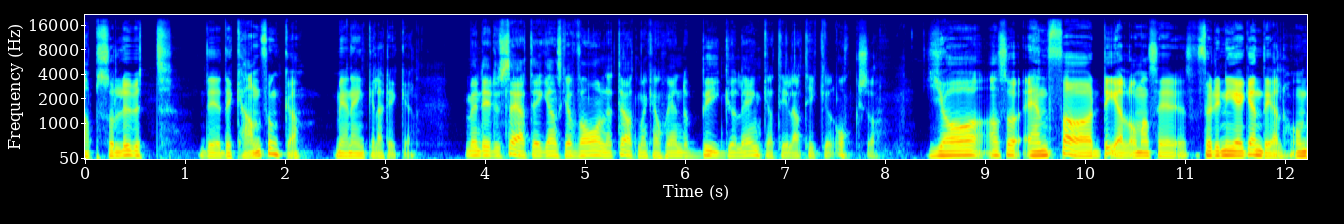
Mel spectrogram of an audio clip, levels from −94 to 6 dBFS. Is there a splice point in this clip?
no; 0 cuts

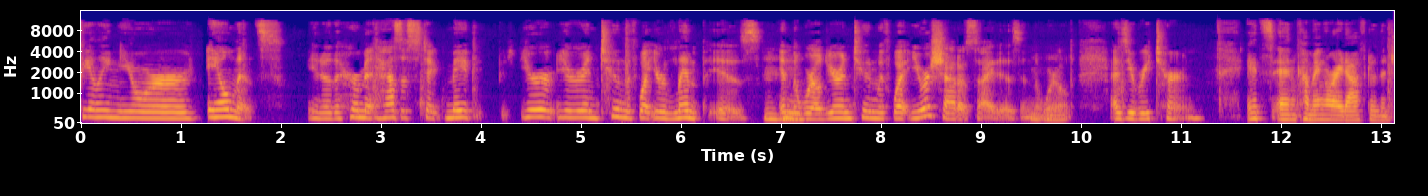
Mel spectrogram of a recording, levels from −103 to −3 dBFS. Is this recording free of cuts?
no; 1 cut; at 1.2 s

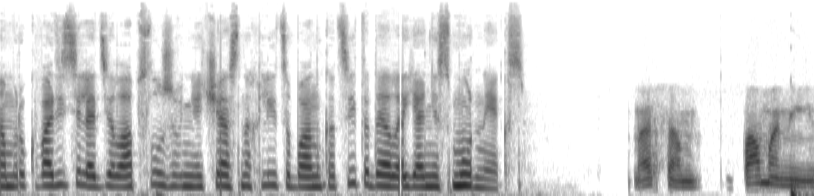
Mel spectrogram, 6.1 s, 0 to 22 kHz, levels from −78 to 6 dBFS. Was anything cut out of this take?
no; 0 cuts

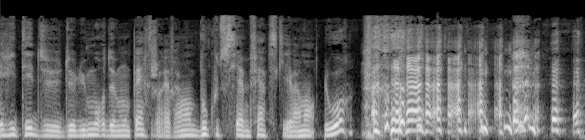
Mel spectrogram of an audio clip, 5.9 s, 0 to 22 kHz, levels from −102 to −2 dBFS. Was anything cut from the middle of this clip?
yes; 2 cuts; at 1.5 s, 3.2 s

